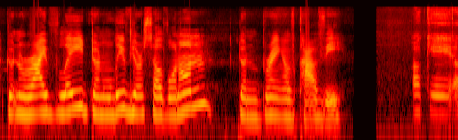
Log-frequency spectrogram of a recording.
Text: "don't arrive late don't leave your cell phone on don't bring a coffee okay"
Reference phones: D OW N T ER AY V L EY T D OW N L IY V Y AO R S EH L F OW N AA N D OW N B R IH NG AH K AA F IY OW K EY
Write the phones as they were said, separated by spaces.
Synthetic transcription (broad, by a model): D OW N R AY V L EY D OW N L IY V Y AO R S EH L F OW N AA N D OW N B R IH NG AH K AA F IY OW K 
